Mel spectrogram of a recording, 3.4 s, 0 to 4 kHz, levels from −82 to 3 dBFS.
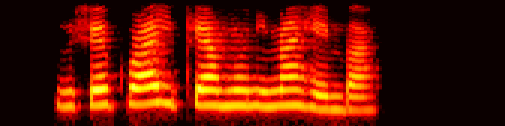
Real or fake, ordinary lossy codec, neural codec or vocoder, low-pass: fake; Opus, 64 kbps; autoencoder, 22.05 kHz, a latent of 192 numbers a frame, VITS, trained on one speaker; 3.6 kHz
